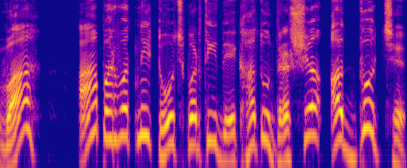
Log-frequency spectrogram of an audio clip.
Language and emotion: Gujarati, surprised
